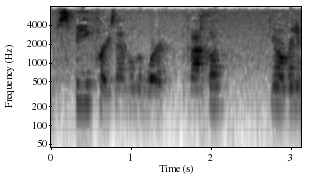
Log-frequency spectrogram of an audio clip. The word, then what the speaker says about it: Rache: And, but it can also be pronounced as it's kind of like the sound you make when you pull up snot before you spit it out.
